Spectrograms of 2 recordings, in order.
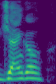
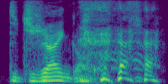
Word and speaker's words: Django: Did you see Django? Not yet. There was. I like to call it the Django. Django. I like pronouncing the D.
